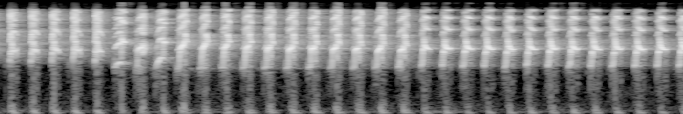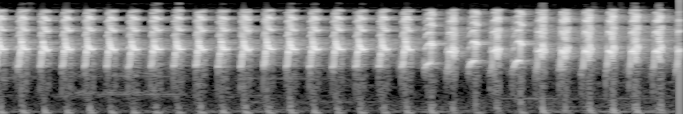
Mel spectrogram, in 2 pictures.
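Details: Lovebird chattering in a long ngekek, meant to provoke lazy birds into singing: a fast, unbroken, machine-like run of harsh high notes that stays steady for almost seven seconds.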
